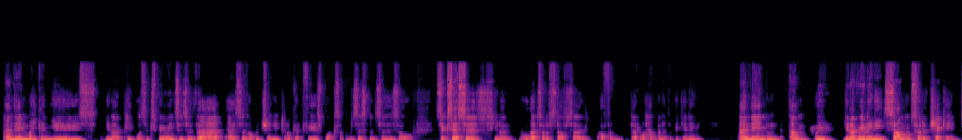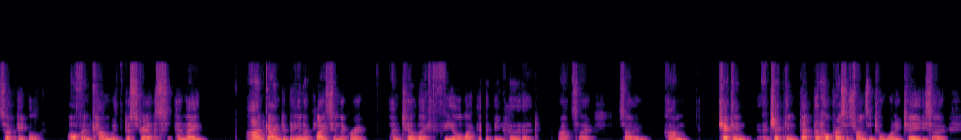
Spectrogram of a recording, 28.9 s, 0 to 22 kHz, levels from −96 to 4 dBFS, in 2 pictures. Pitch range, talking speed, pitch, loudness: 110-130 Hz, 185 wpm, 115 Hz, -34 LUFS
